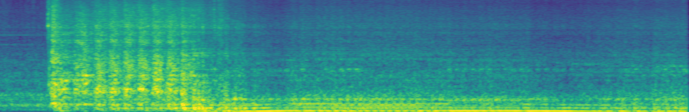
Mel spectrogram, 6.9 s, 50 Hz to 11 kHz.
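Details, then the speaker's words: 1983 VW Rabbit GTI, 16V ABA engine with individual throttle bodies on Holley Dominator EFI, small fuel prime: brief crank, catches at once, flares with lumpy rev then settles to steady even idle; clean start, less fuel works better. "Oh, there you go. It's better maybe with a little bit of fuel prime, but not very much."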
